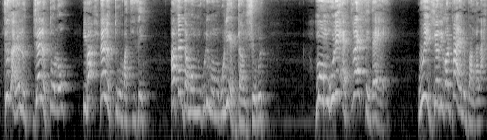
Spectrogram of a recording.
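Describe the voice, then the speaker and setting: A woman's voice: high voice, fairly bright tone. Taunting woman. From Burkina Faso. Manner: mocking, taunting, boastful, laughing. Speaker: live social media streamer. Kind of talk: live-stream rant. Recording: roomy echo.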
